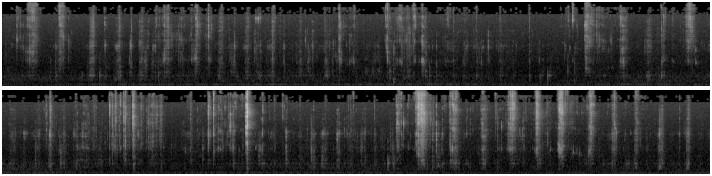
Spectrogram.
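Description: Close-up chewing and crunching of mouthfuls of spicy mixed salad with raw greens: irregular crisp crunches and wet mouth clicks, with louder bursts of crunching in the second half.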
